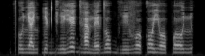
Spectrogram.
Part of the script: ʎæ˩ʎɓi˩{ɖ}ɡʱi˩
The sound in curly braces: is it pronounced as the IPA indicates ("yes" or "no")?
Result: yes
